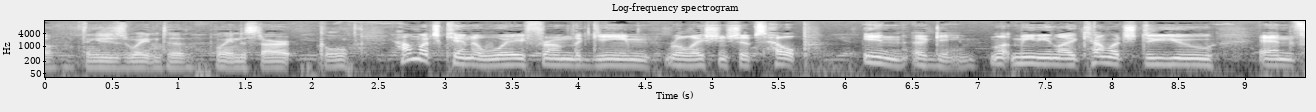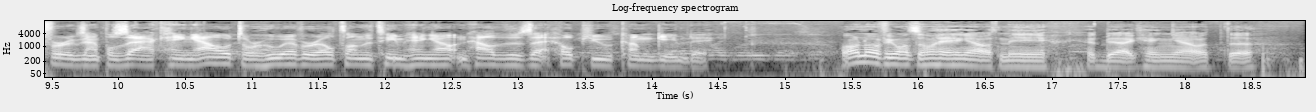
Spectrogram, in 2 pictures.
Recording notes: live from BYU Football Media Day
